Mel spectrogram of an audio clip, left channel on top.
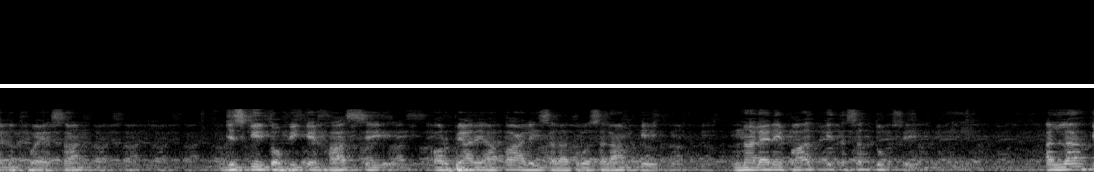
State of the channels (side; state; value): left; silent; digital silence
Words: لطف و احسان، جس کی توفیق خاص سے اور پیارے آقا علیہ الصلوۃ والسلام کے نالین پاک کے تصدق سے اللہ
